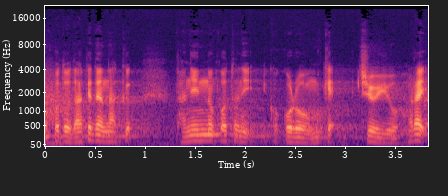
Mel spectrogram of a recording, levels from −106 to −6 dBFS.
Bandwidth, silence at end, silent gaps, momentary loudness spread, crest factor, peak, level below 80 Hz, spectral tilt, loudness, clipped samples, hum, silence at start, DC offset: over 20 kHz; 0 s; none; 12 LU; 28 dB; -4 dBFS; -72 dBFS; -3.5 dB/octave; -30 LUFS; under 0.1%; none; 0 s; under 0.1%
